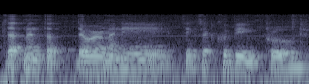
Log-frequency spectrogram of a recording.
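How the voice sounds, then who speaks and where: A man's voice: on the low side, level tone, normal speed. A man from Sweden, answering interview questions hesitantly, with many fillers and restarts. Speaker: software developer, interviewee. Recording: echoey room, dull lo-fi sound, faint noise.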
